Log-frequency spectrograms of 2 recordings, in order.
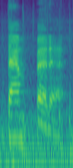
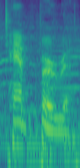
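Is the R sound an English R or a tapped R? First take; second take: tapped R; English R. First: The R is tapped, sounding like a D. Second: The R is a plain English R. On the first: The speaker calls it right. "that R is pronounced like a D" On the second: The speaker calls it wrong. "instead of"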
